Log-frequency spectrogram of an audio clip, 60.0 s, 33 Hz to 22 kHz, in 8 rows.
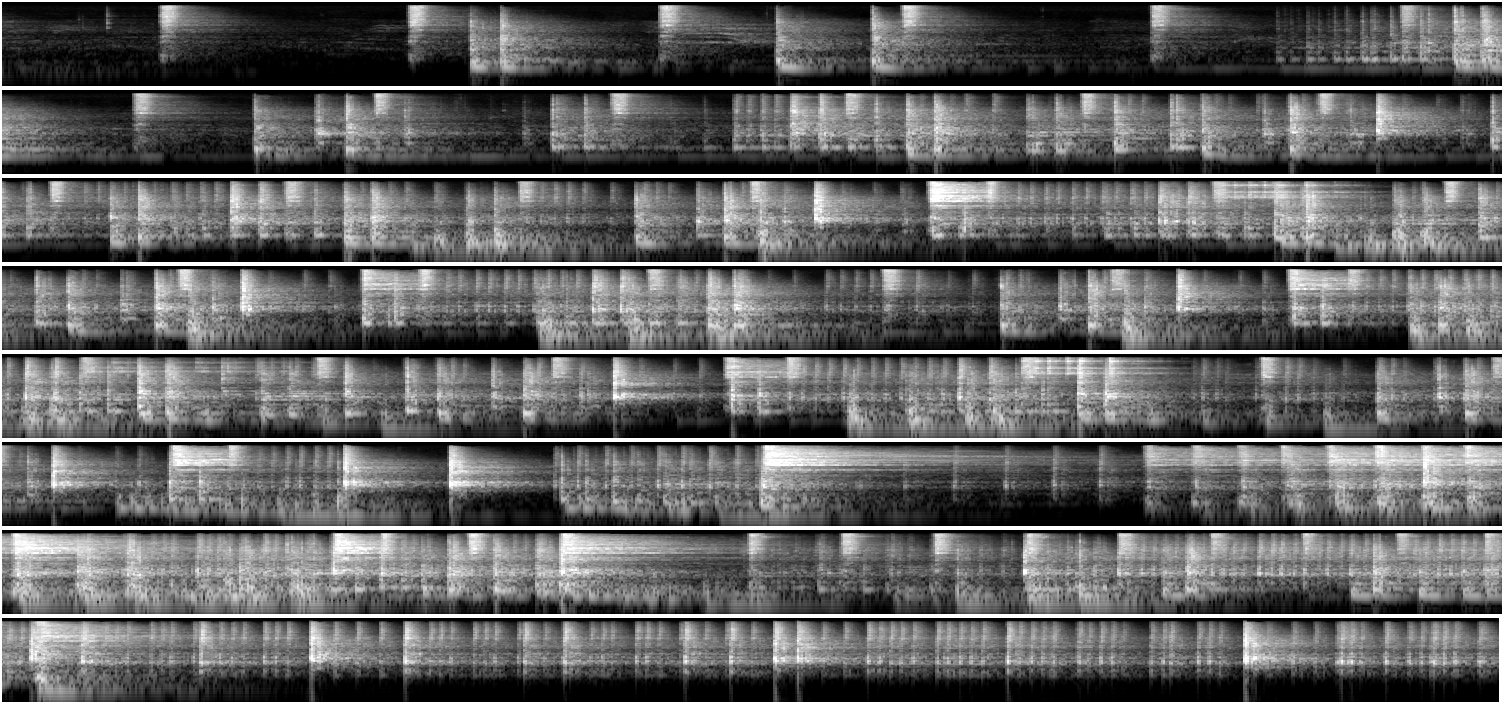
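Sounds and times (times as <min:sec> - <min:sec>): snare drums: 0:02.0 - 0:04.9, 0:05.8 - 0:59.9
tenor drums: 0:02.0 - 0:05.0, 0:05.8 - 0:59.9
cymbals: 0:06.9 - 0:59.9
bass drums: 0:16.7 - 0:19.8, 0:21.4 - 0:24.6, 0:25.2 - 0:33.2, 0:34.2 - 0:42.3, 0:43.2 - 0:53.8.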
